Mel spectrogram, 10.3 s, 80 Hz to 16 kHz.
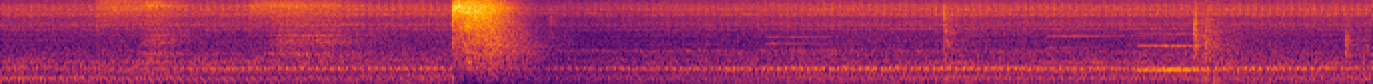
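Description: Hanshin 7861-series train coming to a stop at a platform, its machinery humming steadily under the floor. About three and a half seconds in comes a short loud burst of air hiss, and near the end a shorter hiss as the single-leaf door slides open.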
